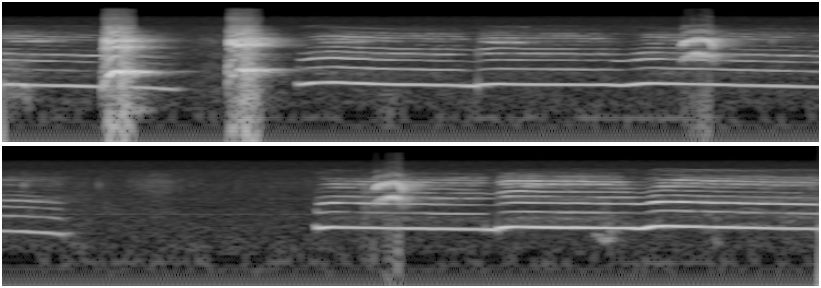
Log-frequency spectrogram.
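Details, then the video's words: Two domestic dogs howl in excitement after hearing their owner say "Run Guy run"; long, sustained, slightly wavering howls with rich overtones, opening with two sharp barks, a pause, then howling resumes. "Howling Dogs II"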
